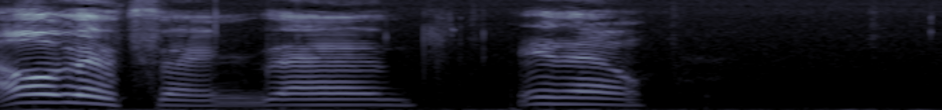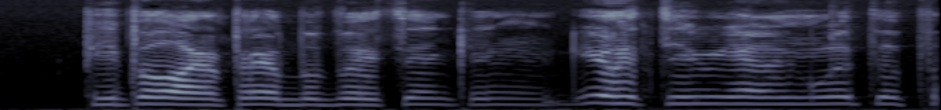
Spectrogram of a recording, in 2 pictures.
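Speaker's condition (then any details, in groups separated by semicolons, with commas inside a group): Cerebral palsy; cannot walk, uses wheelchair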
